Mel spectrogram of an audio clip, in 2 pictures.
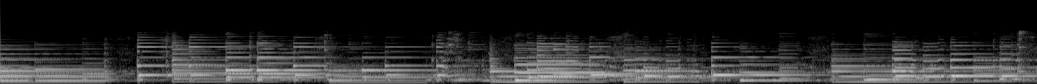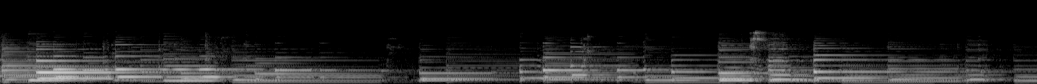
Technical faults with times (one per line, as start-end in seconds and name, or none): none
